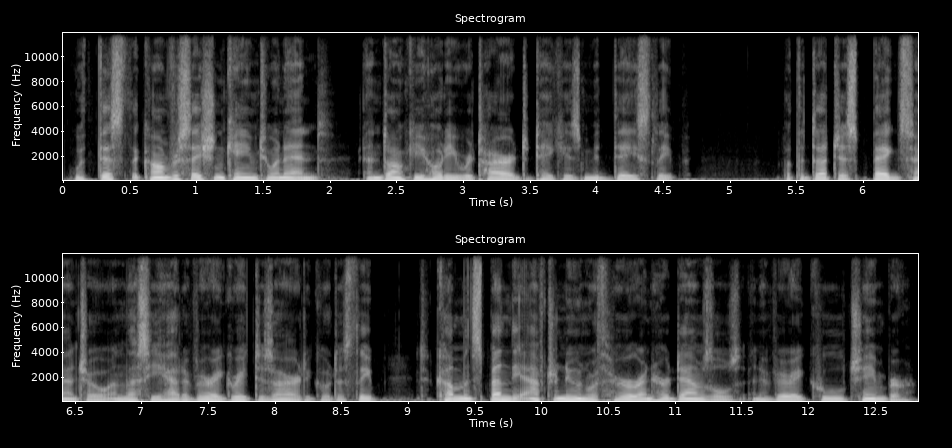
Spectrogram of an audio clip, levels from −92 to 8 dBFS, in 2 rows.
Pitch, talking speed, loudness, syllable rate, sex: 110 Hz, 230 wpm, -19 LUFS, 5.9 syllables/s, male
